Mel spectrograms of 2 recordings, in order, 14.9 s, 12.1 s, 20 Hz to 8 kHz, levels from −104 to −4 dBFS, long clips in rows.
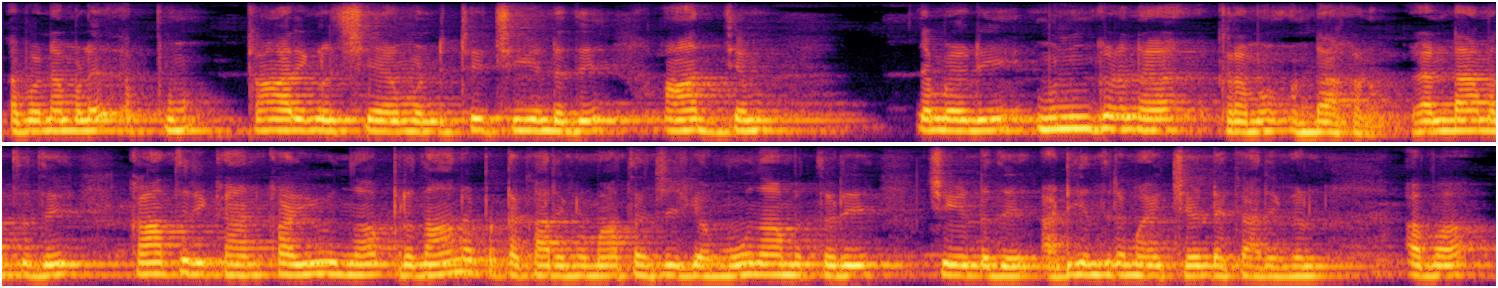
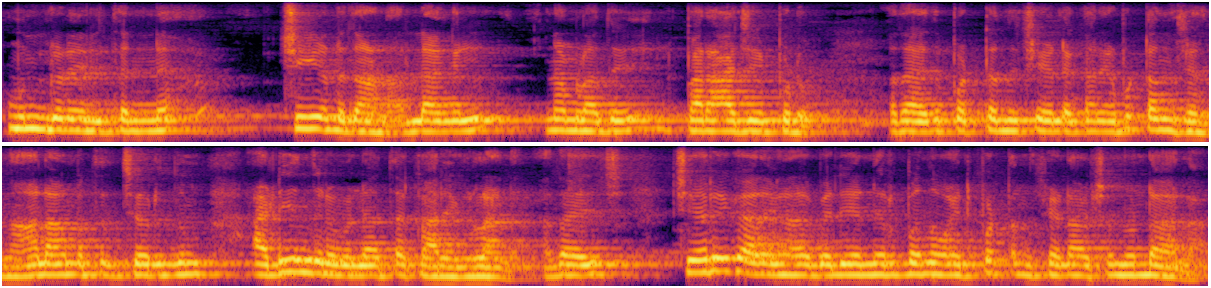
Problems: none marked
